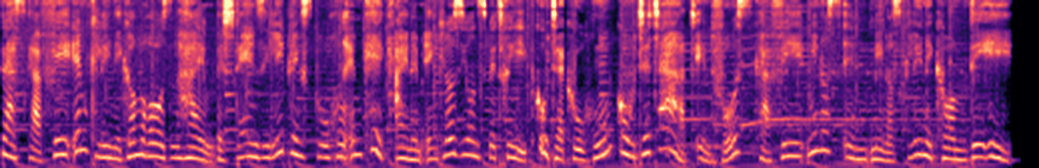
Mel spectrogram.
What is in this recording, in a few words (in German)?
Funkspot; Weisser Rabe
